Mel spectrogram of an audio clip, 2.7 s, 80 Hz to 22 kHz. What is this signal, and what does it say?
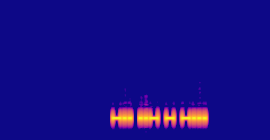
Morse code, heard as a keyed tone, about 46 wpm, 700 Hz. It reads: DUTB
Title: Four Challenging Letter-Number Combinations 45wpm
